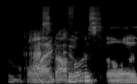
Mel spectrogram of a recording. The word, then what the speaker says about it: acidophilus: Lactobacillus Acidophilus?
